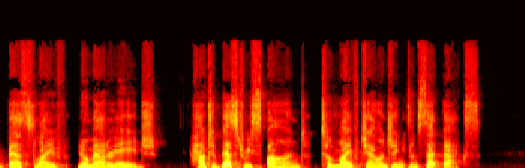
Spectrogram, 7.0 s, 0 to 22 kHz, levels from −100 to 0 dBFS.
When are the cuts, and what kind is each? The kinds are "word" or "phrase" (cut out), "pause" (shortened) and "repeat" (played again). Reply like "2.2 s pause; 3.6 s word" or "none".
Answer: 1.5 s word; 5.4 s word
